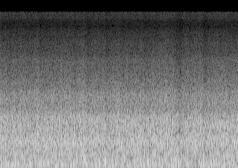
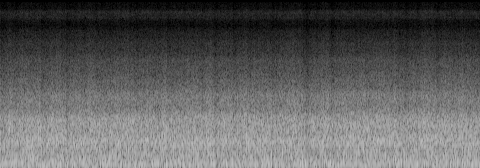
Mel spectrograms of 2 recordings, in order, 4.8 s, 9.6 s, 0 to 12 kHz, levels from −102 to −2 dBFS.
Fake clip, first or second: first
